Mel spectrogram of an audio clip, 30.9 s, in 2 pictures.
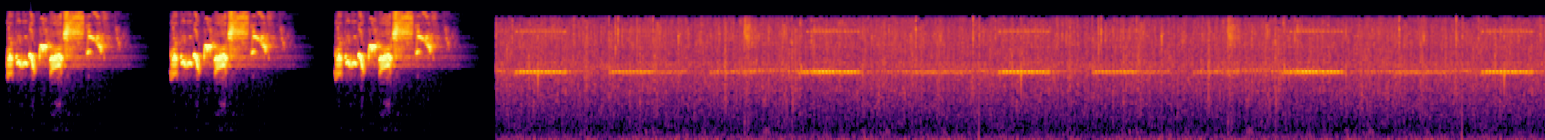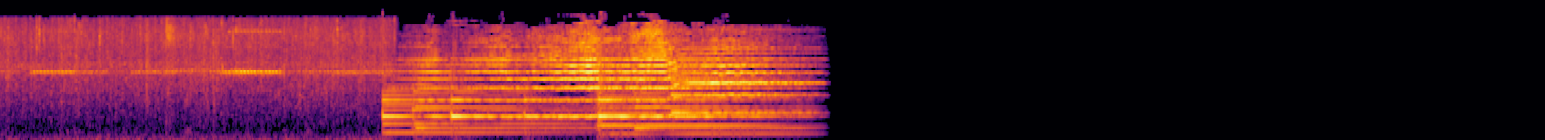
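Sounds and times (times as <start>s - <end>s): bird chirping call: 0.1s - 4.6s
steady outdoor hiss: 5.0s - 20.0s
high thin repeating note: 19.3s - 23.7s.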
